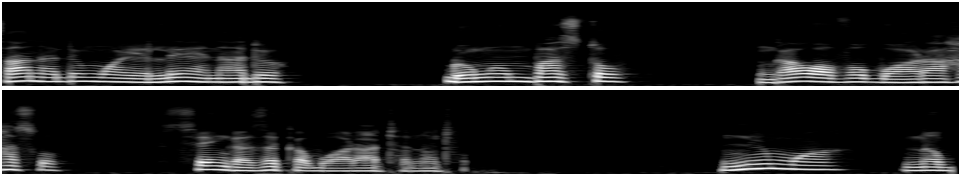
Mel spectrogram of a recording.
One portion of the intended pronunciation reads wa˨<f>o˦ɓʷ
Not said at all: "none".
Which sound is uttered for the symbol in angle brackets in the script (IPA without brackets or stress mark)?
v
